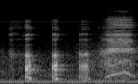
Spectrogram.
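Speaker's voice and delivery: airy laugh up high; breathy high giggle. Real, not acted. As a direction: giggle at your own joke. After her joke.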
